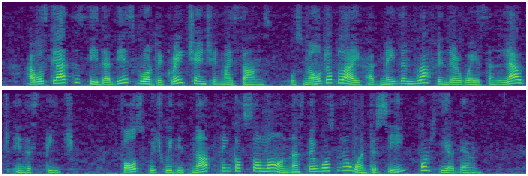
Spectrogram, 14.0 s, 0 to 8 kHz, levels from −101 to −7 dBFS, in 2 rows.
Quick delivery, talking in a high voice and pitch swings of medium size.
No: fast, 210 wpm; high, 205 Hz; wide, 8.2 semitones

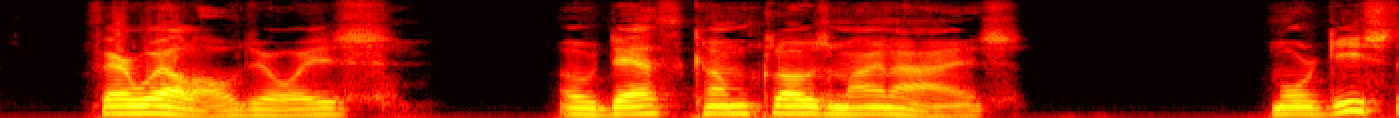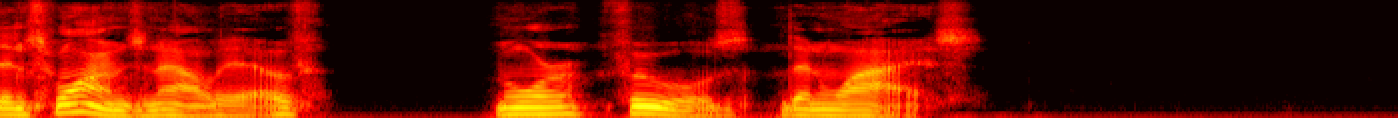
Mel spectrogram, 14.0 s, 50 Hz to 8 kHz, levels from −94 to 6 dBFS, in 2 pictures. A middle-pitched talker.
No: low, 120 Hz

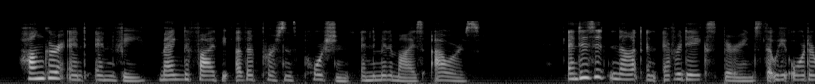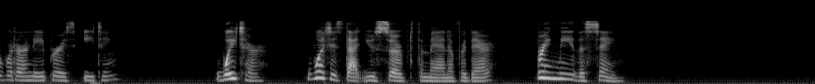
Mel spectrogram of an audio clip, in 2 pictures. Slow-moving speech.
No: average, 145 wpm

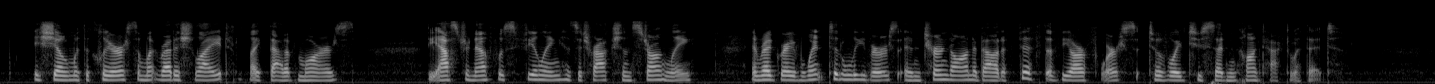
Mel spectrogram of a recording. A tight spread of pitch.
Yes: narrow, 1.9 semitones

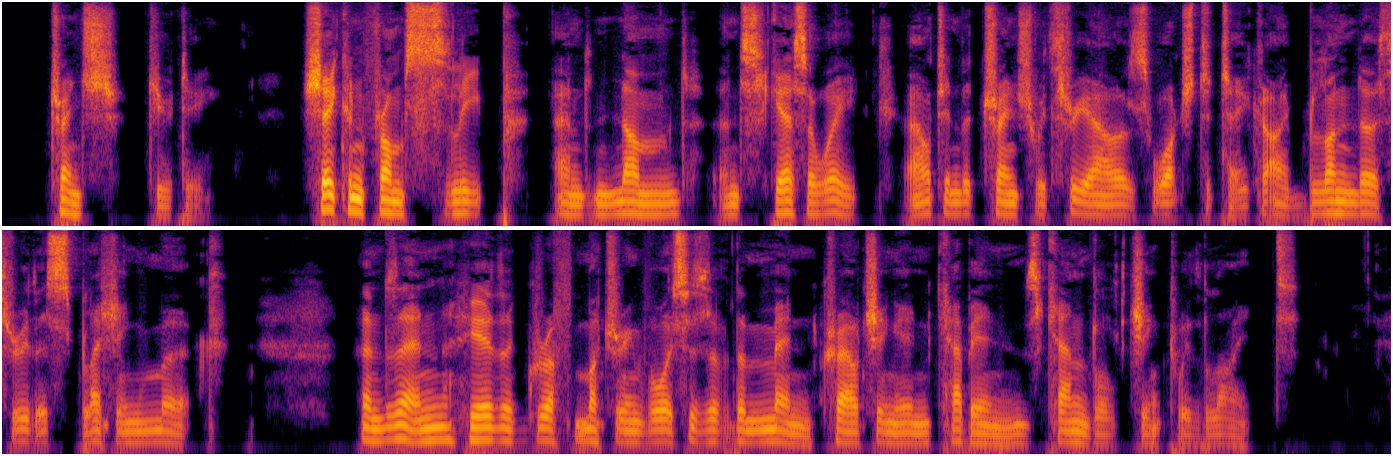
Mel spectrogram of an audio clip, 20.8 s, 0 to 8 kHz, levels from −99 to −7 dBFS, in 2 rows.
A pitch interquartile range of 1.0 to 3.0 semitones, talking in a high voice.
No: average, 2.7 semitones; low, 105 Hz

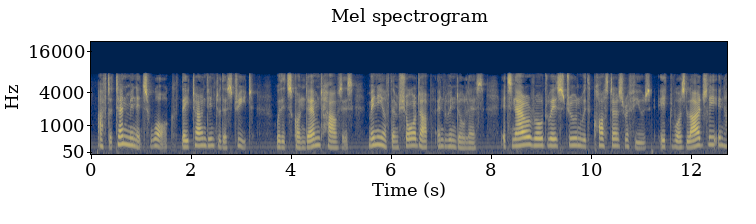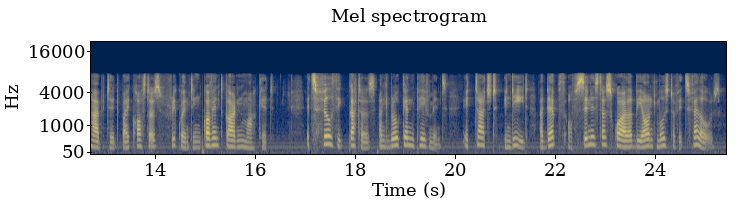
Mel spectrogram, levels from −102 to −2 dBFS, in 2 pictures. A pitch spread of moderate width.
Yes: average, 4.0 semitones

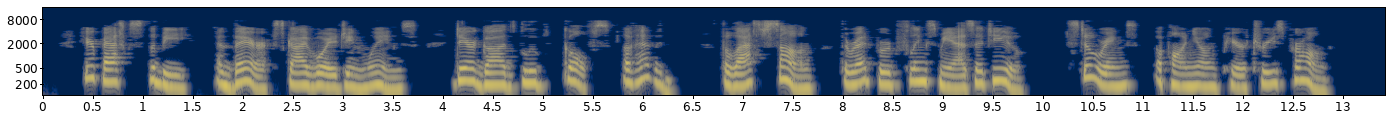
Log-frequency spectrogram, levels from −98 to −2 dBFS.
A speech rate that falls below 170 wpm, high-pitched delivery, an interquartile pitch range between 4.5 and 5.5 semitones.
Yes: average, 145 wpm; high, 195 Hz; average, 5.1 semitones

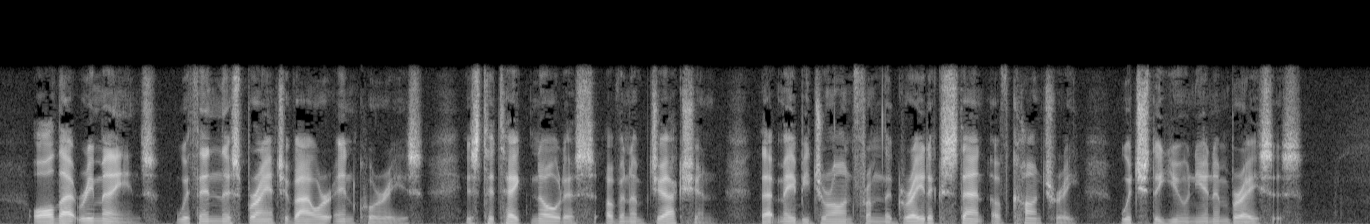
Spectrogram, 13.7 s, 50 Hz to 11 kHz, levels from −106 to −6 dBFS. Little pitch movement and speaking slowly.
Yes: narrow, 2.3 semitones; slow, 130 wpm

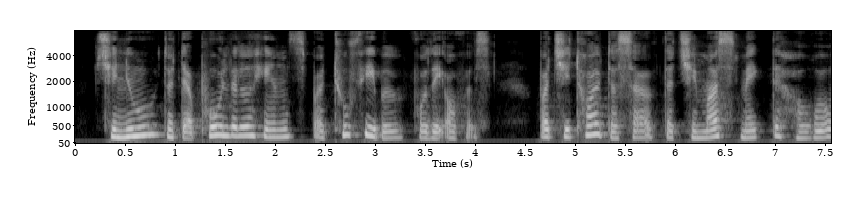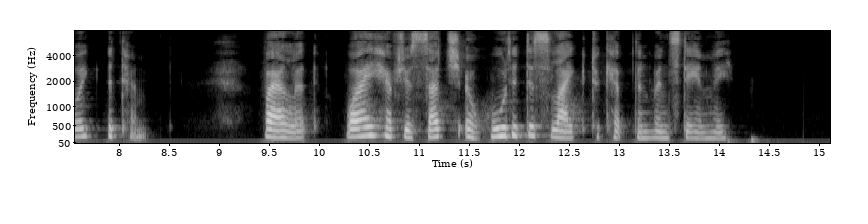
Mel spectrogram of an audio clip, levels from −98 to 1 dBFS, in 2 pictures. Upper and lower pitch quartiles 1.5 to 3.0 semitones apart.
No: average, 4.8 semitones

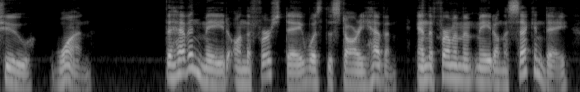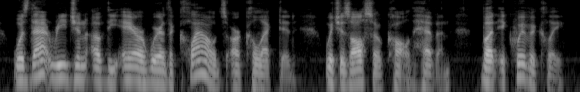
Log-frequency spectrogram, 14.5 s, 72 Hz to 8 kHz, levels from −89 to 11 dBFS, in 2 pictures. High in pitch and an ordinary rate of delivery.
No: low, 120 Hz; average, 160 wpm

